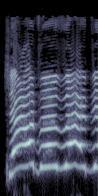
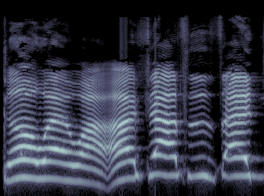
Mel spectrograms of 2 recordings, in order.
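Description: First: It is said very loudly. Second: It is said softly and gently.

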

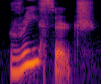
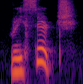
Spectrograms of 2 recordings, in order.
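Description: First: The stress is on the first syllable. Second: The stress is on the second syllable. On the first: It is used as a noun. "它的名词形式，刚才我读的那个要读research" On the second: It is used as a verb. "那么动词形式呢，则要读research"

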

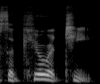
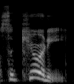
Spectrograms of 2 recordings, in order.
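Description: First: The t is a clear, crisp t sound. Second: The t is a soft flap, like d. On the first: The speaker calls it wrong. "这个单词它不需要读成security" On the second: The speaker calls it right. "你就读成security，就有一点像是介乎于t 跟d 之间的感觉"

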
